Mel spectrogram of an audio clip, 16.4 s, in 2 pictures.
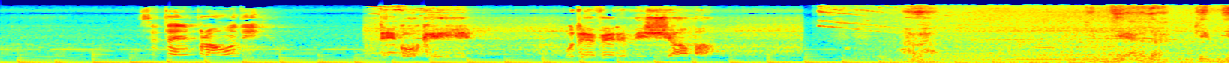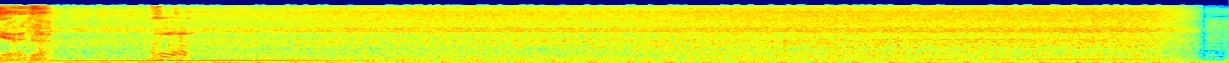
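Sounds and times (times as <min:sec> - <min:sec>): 
speech: 0:00.9 - 0:01.9, 0:02.5 - 0:04.9, 0:06.0 - 0:06.3, 0:07.4 - 0:09.6
car engine rumble as the car pulls away: 0:05.5 - 0:16.3.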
